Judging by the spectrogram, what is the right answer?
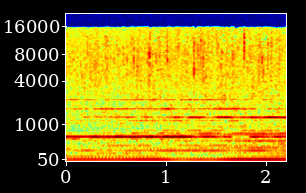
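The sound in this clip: Rain pattering steadily on a koi pond, a dense, even hiss of drops hitting the water with no breaks and no voices.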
